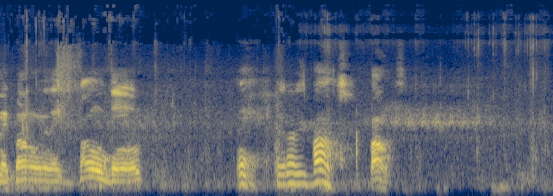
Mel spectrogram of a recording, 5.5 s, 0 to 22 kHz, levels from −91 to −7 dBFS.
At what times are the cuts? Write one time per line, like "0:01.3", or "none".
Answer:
none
